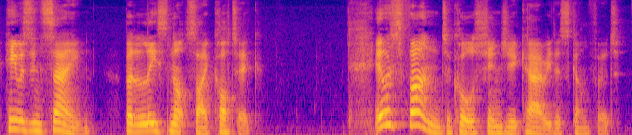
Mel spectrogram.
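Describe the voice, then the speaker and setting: An amateur audiobook narrator reads a fan fiction story in a steady, mid-pitched voice with plain, matter-of-fact delivery. The pacing stays even and unhurried, and he voices the dialogue in character.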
